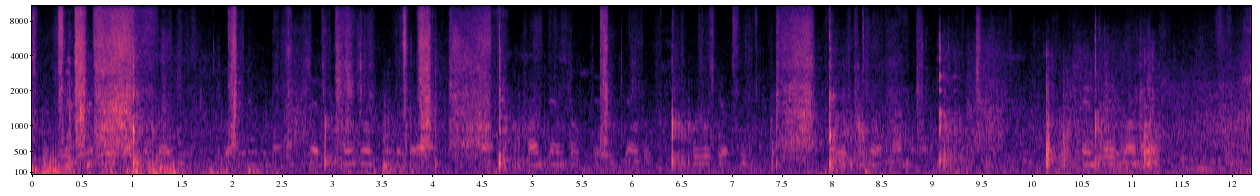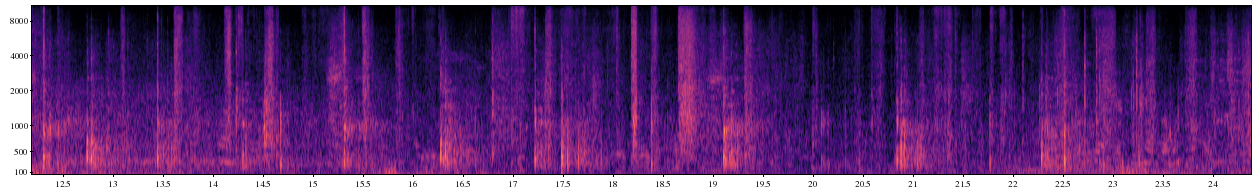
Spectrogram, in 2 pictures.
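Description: Tennis play: sharp pops of a tennis ball struck by rackets and bouncing on the court, with footsteps and voices around the court.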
